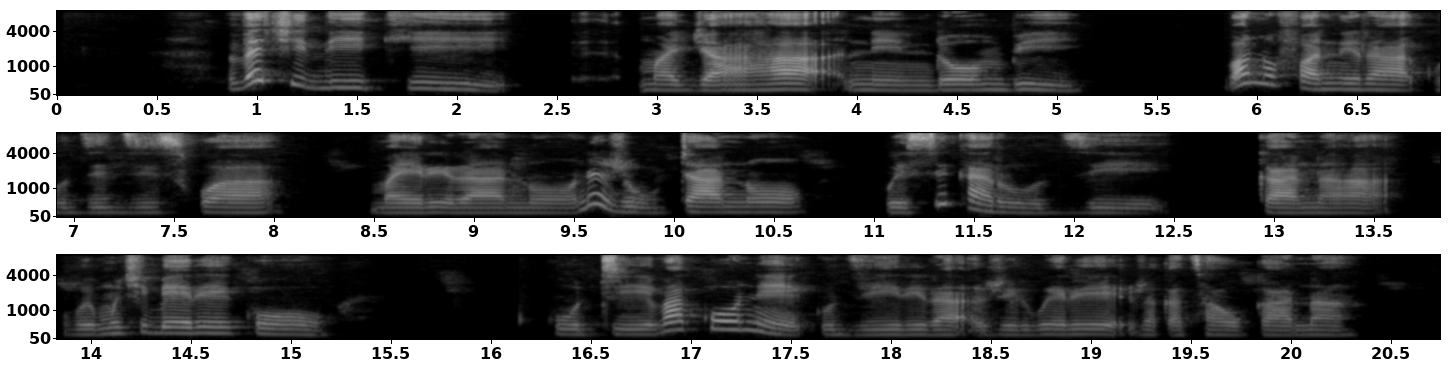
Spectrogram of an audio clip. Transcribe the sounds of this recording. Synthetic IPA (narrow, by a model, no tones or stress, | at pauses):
ʋe̞t͡ʃiɗikʰi | mad͡ʒaɦanendo̞mbi | ʋano̞faniɾakud͡zid͡ziswa | mae̞ɾerano̞ne̞ʐe̞utano̞ | ɦwe̞sikaɾud͡zi | kana | ɦwe̞mut͡ʃiɓe̞ɾe̞ko̞ | kutiʋako̞ne̞kud͡ziiɾira̰ʐirwe̞ɾe̞ʐakat͡saukaːna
